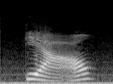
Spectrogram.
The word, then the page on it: diao3: pinyin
